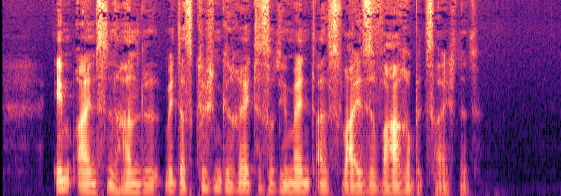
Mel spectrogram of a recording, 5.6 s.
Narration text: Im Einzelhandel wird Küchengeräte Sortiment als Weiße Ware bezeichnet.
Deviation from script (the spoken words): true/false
true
